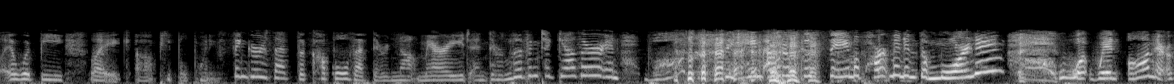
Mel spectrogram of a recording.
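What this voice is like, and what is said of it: Imitates a gossiping middle-aged woman. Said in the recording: “for a second I was Dama, and no offense to those middle-aged ladies ... does that impression ... She was doing that impression very convincingly.”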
